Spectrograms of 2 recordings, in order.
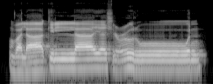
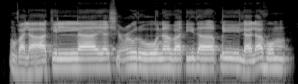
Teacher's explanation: وقف کرنے کی صورت میں اس نون کے اوپر جو زبر ہے وہ نہیں پڑھا جائے گا۔ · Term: نون کو ساکن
